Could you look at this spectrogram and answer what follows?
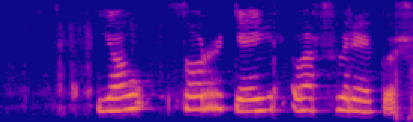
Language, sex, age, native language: Icelandic, female, 8, Icelandic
